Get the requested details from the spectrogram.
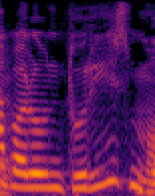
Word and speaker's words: volunturismo: Pues ah, volunturismo. – Volunturismo. – No voluntarismo, volunturismo.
